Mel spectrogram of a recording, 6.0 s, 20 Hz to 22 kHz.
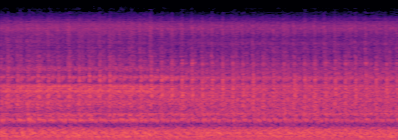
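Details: VW T4 TDI 150 diesel: steady idle with a loud, uneven clatter, roughly two knocks a second; engine knocking at idle whose source is not yet identified.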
